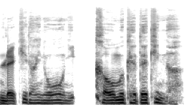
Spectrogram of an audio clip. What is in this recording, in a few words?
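Voice win barely, Japanese; claude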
